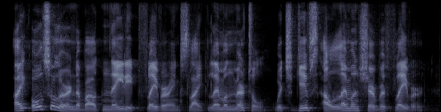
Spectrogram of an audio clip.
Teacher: the candidate groups words together into chunks or ideas and pauses in between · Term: rhythm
